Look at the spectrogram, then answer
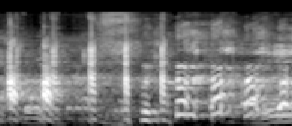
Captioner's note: laughing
